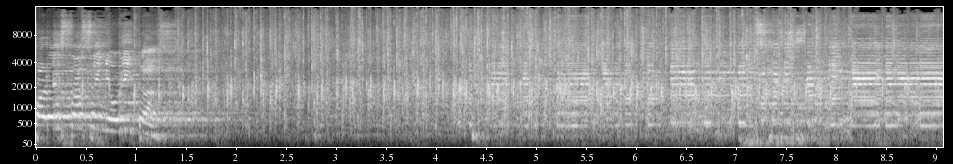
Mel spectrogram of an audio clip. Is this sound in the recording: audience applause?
yes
